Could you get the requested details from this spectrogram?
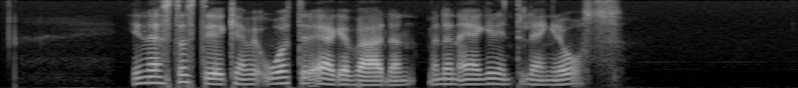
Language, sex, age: Swedish, female, 31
